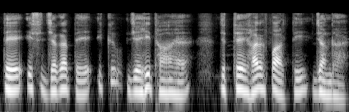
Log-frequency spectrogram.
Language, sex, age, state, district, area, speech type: Punjabi, male, 30-45, Punjab, Amritsar, urban, spontaneous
